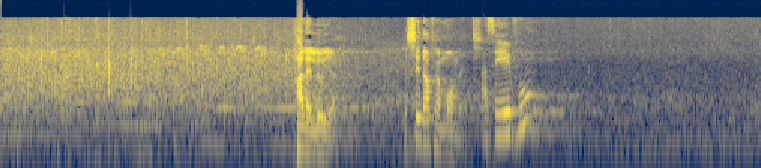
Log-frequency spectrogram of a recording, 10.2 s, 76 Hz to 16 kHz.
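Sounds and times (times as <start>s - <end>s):
large crowd applauding: 0.0s - 6.0s
faint voices and cheers: 0.0s - 6.3s
speech: 3.9s - 4.6s, 5.4s - 7.2s.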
